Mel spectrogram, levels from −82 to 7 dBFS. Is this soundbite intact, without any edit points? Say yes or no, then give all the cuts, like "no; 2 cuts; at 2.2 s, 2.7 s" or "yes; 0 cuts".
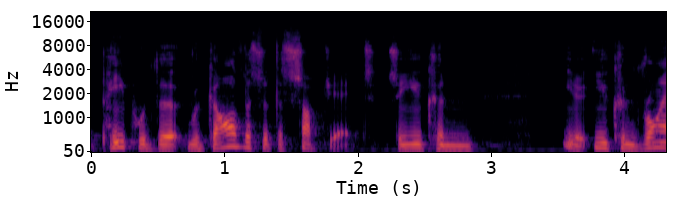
yes; 0 cuts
